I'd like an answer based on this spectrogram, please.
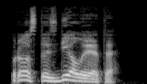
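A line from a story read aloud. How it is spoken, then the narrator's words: Barked. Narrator (Russian): рявкнул я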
